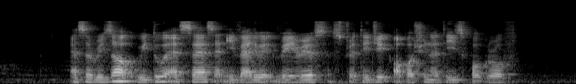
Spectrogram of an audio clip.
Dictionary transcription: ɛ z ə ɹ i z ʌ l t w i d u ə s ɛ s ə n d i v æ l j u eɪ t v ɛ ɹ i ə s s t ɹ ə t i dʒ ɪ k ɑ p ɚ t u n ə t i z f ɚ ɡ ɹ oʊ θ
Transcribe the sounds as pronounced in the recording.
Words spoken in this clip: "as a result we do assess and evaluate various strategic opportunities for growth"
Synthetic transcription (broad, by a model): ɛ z ə ɹ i z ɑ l t w i d u ə s ɛ s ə n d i v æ l j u eɪ t v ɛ ɹ i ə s s t ɹ ə t i dʒ ɪ k ɑ p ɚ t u n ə t i s f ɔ ɡ ɹ oʊ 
